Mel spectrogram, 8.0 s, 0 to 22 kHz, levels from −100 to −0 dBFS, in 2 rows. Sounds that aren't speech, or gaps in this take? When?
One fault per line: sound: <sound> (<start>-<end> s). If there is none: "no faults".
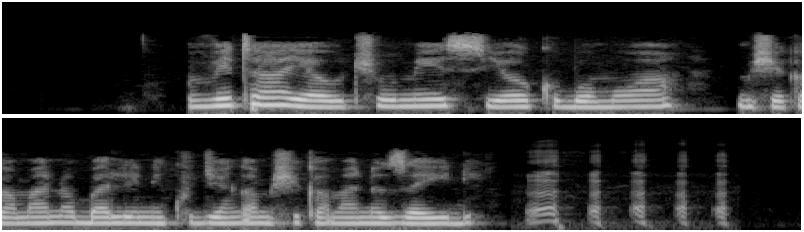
sound: laugh (6.6-7.7 s)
